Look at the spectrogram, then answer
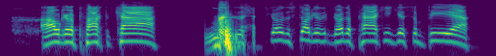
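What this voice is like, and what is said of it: Put-on Boston accent. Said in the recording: “Me your best Boston accent”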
